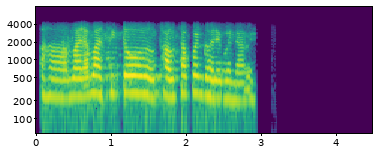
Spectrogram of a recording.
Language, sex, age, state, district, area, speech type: Gujarati, female, 18-30, Gujarat, Surat, urban, conversation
